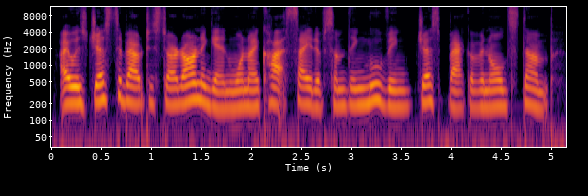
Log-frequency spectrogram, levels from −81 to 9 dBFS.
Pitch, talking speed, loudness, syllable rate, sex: 190 Hz, 245 wpm, -19 LUFS, 5.3 syllables/s, female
